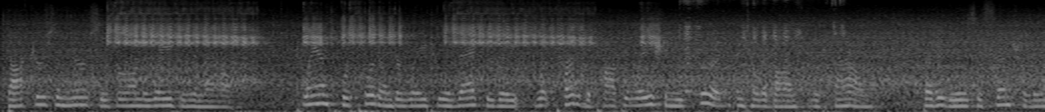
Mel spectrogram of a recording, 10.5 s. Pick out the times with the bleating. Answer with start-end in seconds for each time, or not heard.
1.0-8.4.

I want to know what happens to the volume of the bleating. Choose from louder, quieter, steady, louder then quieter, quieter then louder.
quieter.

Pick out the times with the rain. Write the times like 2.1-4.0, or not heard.
0.0-10.4.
